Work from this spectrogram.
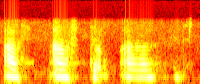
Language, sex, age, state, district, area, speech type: Sanskrit, female, 18-30, Kerala, Idukki, rural, conversation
